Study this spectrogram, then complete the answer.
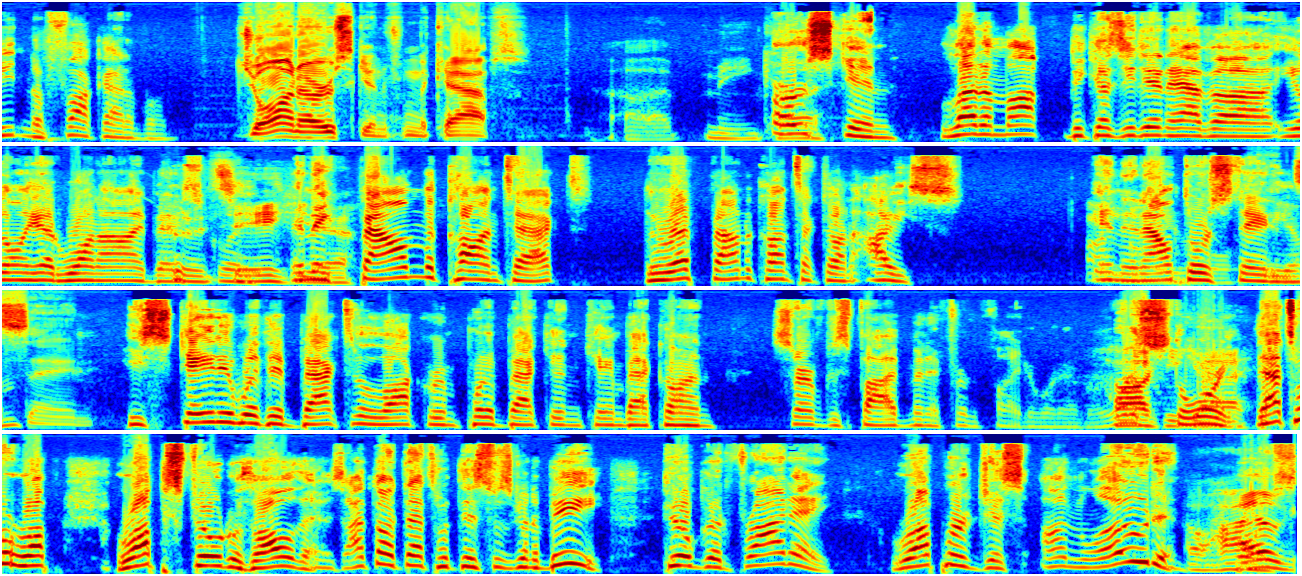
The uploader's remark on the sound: joins the show live from a Sprinter Van on his way to Atlanta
